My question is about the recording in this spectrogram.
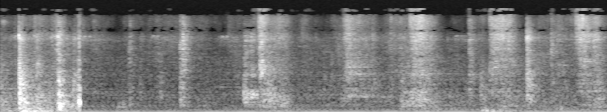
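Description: Knocks and scuffs against the metal floor and sides of a livestock trailer while a calf is held for dehorning. A cluster of louder knocks comes in the first second, then softer scattered knocks and scrapes.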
